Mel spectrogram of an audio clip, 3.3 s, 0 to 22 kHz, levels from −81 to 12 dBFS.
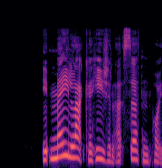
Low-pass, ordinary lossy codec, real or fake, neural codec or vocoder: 10.8 kHz; none; real; none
